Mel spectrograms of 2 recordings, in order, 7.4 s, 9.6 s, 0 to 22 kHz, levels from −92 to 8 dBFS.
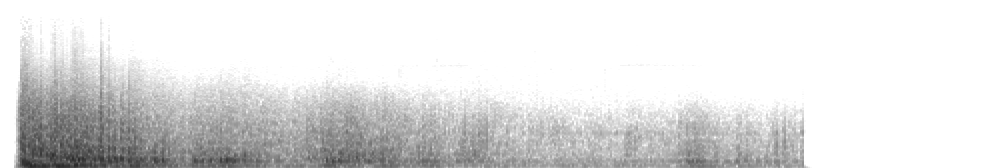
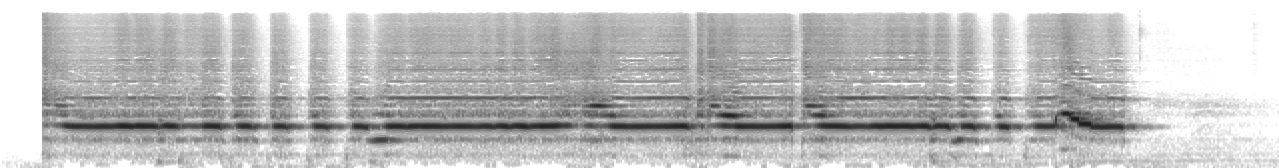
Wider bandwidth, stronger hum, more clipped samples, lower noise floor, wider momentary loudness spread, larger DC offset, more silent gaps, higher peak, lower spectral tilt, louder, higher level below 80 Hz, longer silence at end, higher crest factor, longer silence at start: second, 3.8 kHz vs 16 kHz; neither; neither; second, -51 dBFS vs -68 dBFS; first, 26 LU vs 8 LU; neither; neither; about the same, -2 dBFS vs 0 dBFS; first, -11.5 dB/octave vs 1.5 dB/octave; second, -20 LUFS vs -13 LUFS; first, -28 dBFS vs -74 dBFS; first, 1.8 s vs 1.1 s; first, 20 dB vs 14 dB; second, 0.15 s vs 0.3 s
